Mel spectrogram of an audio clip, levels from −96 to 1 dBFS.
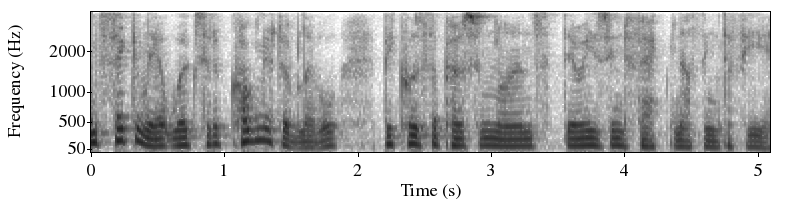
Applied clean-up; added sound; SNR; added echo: none; none; none; none.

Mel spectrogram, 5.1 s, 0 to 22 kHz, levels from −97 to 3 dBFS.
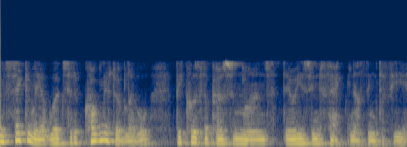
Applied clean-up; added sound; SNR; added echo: none; none; none; reverberation time 0.3 s.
